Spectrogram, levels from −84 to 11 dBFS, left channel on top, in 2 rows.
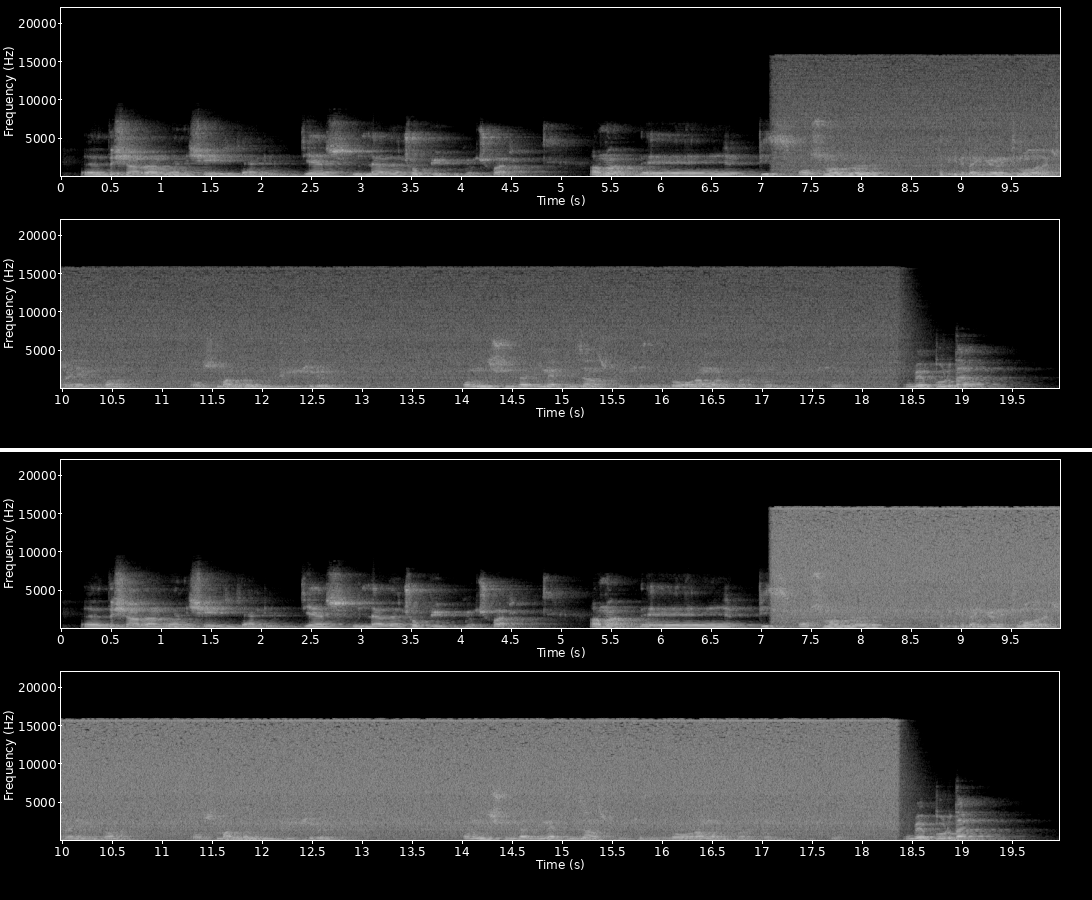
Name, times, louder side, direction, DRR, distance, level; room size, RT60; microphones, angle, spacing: voice 1, 0.2-4.5 4.8-4.9 5.3-8.2 8.8-10.6 11.3-12.7 14.0-17.3 17.6-17.8 18.4-19.2, right 1 dB, 10° right, -2 dB, 1.4 m, -25 dB
sound 1, 7.1-18.4, right 11 dB, 55° right, 0.6 m, -24 dB
10.0 x 9.4 x 6.0 m, 1.1 s
head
